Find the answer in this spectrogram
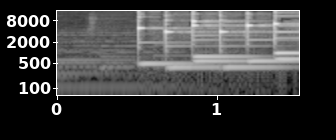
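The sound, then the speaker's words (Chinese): A telephone rings with an electronic ringtone, a quick run of bright, evenly spaced tonal beeps that starts abruptly over a soft low hum and stays fairly loud. “这时，电话响了起来。”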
